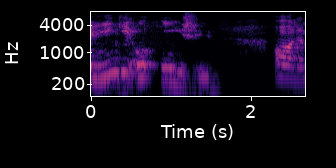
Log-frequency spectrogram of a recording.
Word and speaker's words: Inge: Olha, na pronúncia eu me criei sempre sendo Ing, porque ele é um nome estrangeiro e ele na sua origem se pronuncia Ing. Mas Inge eu também atendo porque ele se escreve Inge.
